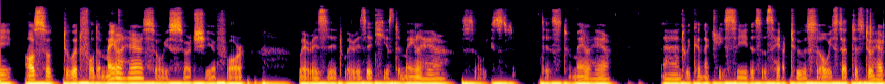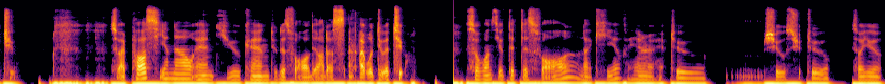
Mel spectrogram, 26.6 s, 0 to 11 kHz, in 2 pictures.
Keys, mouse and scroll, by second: 6.9-10.8 drag, 12.7-13.5 typing, 14.8 BackSpace, 16.1 click, 16.5 right click, 16.9 scroll down 1, 17.1-18.9 right drag, 20.1 F10, 20.3-22.1 right drag.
